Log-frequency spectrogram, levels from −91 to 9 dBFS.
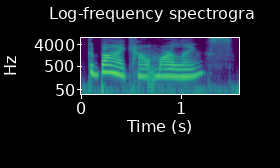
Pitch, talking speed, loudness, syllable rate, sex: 215 Hz, 150 wpm, -19 LUFS, 3.6 syllables/s, female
